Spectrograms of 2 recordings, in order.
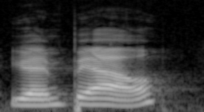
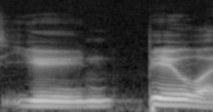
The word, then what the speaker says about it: Yuan Biao: So Mandarin is Yuan Biao. – Oh. – So that's why you get the B-I-A-O. So in Cantonese, it's Yuan Biu, I think.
